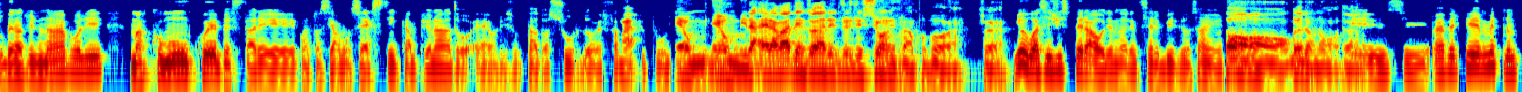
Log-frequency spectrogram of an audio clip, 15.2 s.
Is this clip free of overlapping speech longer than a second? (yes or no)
no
